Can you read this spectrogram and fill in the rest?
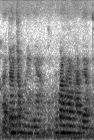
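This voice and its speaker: A woman giving a casual hypnotherapy lecture, chatty and animated, sometimes acting out soothing instructions to a patient. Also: lowish voice, quick pace, noisy background. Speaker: hypnotherapy trainer. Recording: echoey room, far mic, tinny lo-fi sound.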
